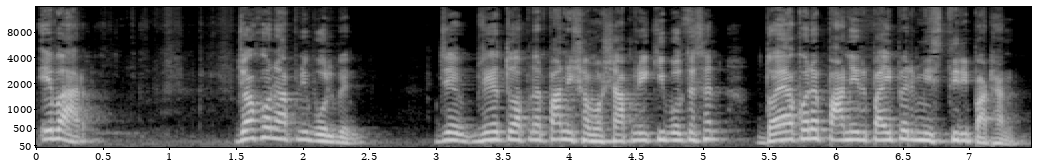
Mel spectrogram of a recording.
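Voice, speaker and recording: A man with a Bangladeshi Bengali accent teaches a language lesson. He explains slowly, repeats each example and calls his listeners brother. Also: high voice, lively intonation. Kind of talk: language lesson for migrant workers.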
